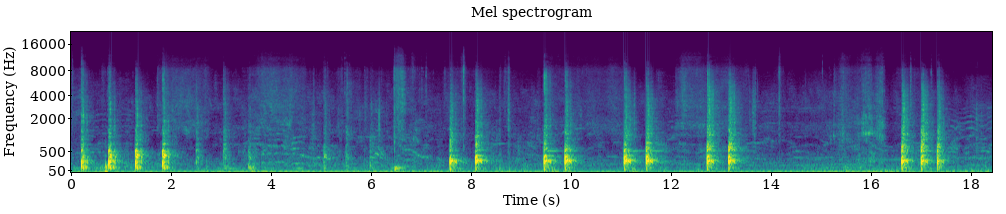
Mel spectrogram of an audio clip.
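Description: A trowel slaps wet mortar against a wall in sharp bursts.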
